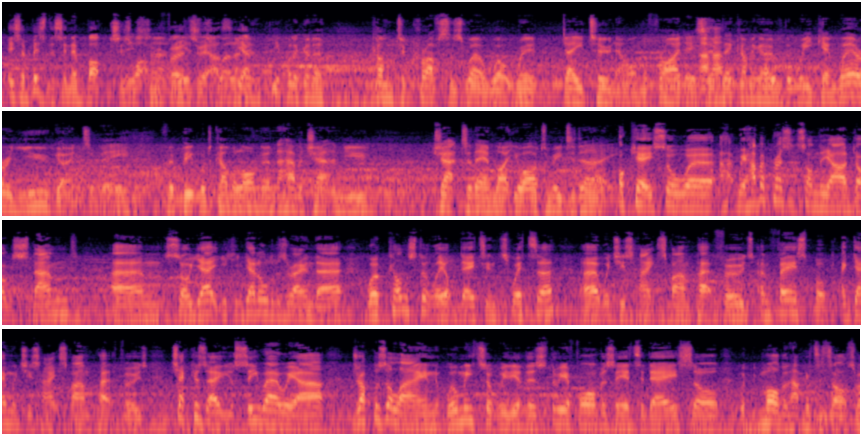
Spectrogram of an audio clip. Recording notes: talks on Day 2 of Crufts 2018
